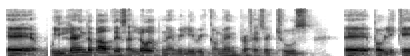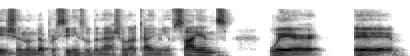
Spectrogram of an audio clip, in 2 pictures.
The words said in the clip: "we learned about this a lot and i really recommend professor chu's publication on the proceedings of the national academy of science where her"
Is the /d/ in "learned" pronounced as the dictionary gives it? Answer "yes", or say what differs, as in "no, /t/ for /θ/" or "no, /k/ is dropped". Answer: yes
